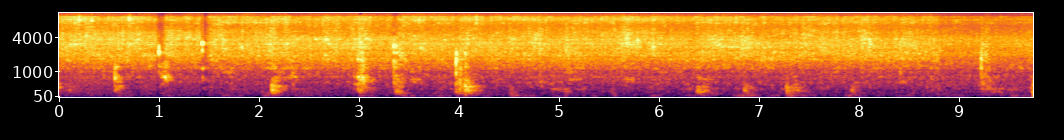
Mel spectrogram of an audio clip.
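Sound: stirring garlic paste frying in a pan

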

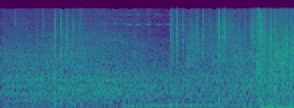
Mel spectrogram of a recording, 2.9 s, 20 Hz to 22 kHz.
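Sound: gunfire in the video game Far Cry 5

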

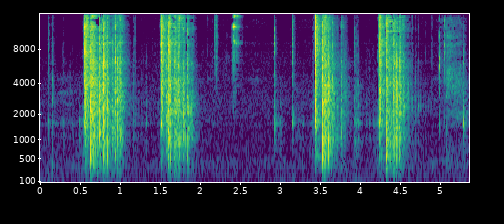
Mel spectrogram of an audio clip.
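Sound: coins being dropped and counted for cash envelopes

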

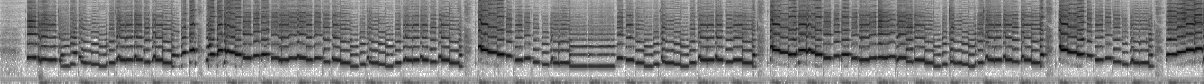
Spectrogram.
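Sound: tapered bore whistle playing a tune

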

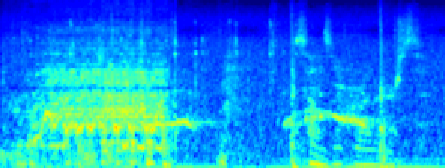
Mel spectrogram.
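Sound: horse neighing and hooves in The Last of Us video game

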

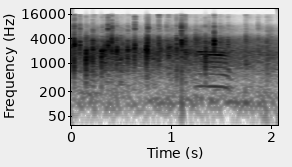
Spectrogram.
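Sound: congregation applauding at a prayer meeting

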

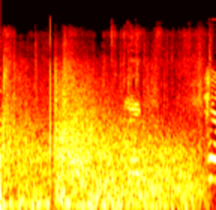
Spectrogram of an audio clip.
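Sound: artillery shelling in war zone

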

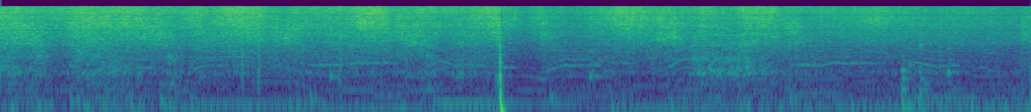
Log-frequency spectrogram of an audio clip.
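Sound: stir-frying asparagus and shrimp in a hot wok

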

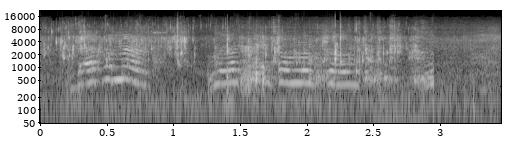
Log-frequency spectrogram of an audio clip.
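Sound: water poured into cooking spice mixture

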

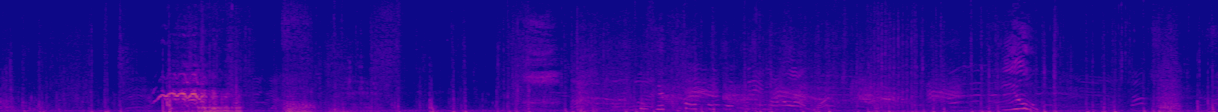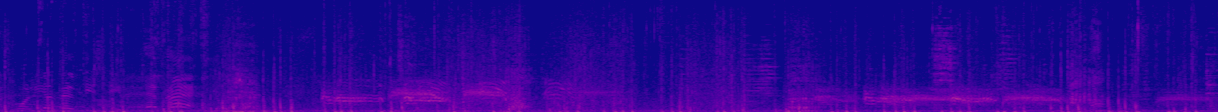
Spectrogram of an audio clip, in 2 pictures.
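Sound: horse neighing and hooves in the video game Assassin's Creed Odyssey

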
